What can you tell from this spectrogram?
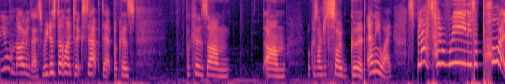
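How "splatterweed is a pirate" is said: very high, shrill, loud cartoon voice. Doing a character's line, then calling it the worst ever: Shiver voice. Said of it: "That's the worst Shiver voice that's ever existed".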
